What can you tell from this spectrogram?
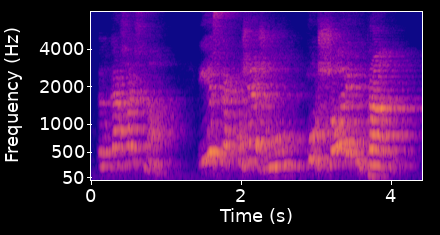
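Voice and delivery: loud, high fiery preaching; full-force preaching. Acted. Preacher urging the congregation to return with weeping, loud and high. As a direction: thunder it from the pulpit.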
